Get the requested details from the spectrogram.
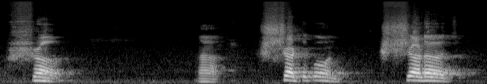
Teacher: जिभेचा शेंडा मुडपला पाहिजे त्याचा मुर्धा करा कारण ते मूर्धन्य वर्ण आहे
